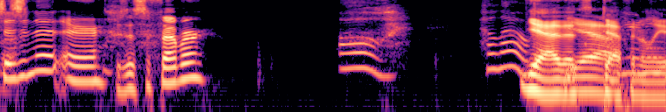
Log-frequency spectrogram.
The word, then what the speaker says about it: Ephemer: It's not ephemer unless you put an accent over the e because in English the accent is on the penultimate syllable. So, it's ephemer.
